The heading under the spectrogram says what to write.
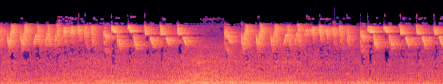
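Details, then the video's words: Local Javan bush lark in lively full-repertoire song, a fast torrent of short high buzzy and sweeping notes that breaks off once near the middle, then resumes without slowing. "Suara Burung Branjangan Lokal gacor full isiaan."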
